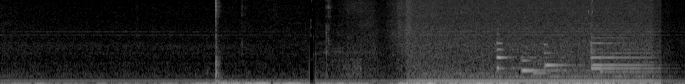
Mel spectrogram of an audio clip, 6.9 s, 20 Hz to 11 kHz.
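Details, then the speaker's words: Windows 10 PC with a bare USB demo board whose D+ pull-up was just enabled, with no USB electronics: a low hum with clicks, a rising two-chime insertion tone, then a short falling error chime. Device Manager shows "Device Descriptor Request Failed". "you get the usual USB insertion tone, Windows 10 in my case, followed by an error."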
